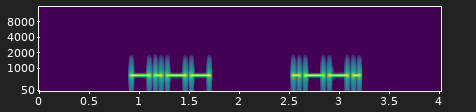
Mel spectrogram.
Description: Morse code, heard as a keyed tone, about 20 wpm, spaced as for 8 wpm, 700 Hz. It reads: YP
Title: 151 Lesson 25d - Letter p - Two Characters 20wpm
